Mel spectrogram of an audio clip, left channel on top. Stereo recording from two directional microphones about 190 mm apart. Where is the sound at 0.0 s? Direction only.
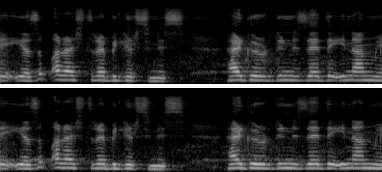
15° left (ahead or behind).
